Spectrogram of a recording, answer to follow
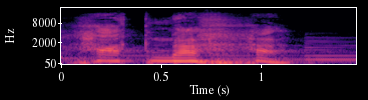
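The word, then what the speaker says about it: הכנעה: En hébreu, on appelle ça Em hebreu chama-se haknaha.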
